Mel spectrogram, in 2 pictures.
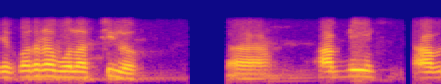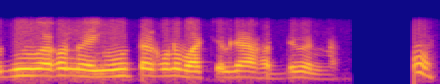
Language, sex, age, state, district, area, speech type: Bengali, male, 30-45, West Bengal, Cooch Behar, urban, conversation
